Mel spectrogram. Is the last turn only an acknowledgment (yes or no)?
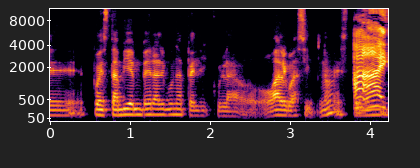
no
